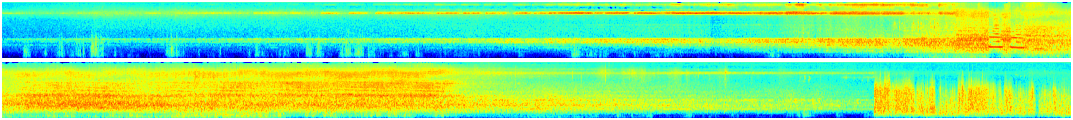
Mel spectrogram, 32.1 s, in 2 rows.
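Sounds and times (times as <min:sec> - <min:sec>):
train passing at speed: 0:00.0 - 0:32.0
train coaches rumbling and clattering: 0:02.4 - 0:32.0
train horn: 0:13.6 - 0:16.0, 0:23.9 - 0:29.8.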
